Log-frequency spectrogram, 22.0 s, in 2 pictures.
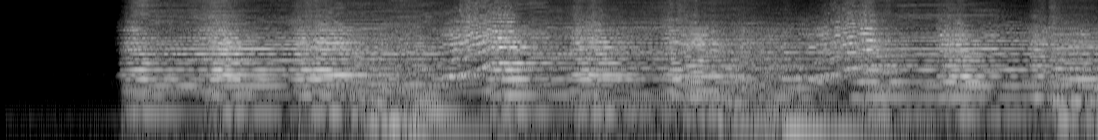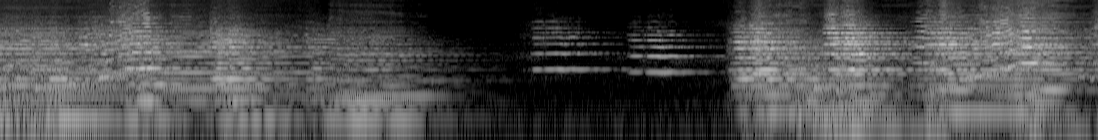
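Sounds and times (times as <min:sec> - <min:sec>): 
violin concerto music: 0:01.2 - 0:21.9.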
